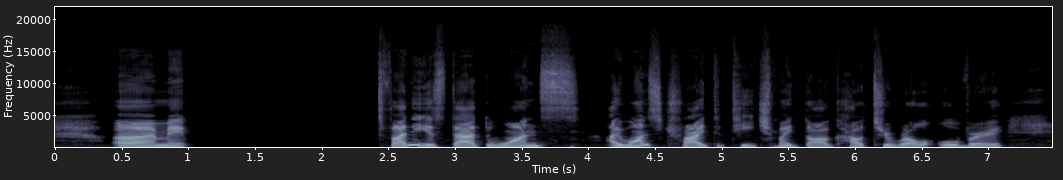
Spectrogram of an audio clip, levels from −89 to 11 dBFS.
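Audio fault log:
2.15–2.43 s, clipped start after a pause: Speech resumes abruptly after about 1.2 s of silence. Its first 0.28 s is missing, so the opening sounds are cut off. The output device went idle during the pause and needed that long to wake before playing again.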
